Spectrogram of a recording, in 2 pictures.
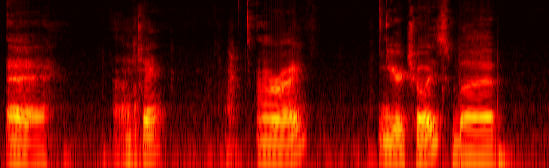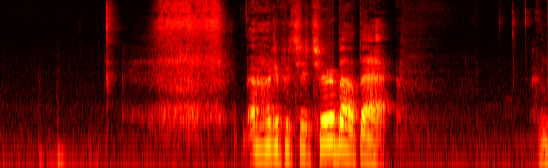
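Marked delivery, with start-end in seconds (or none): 0.1-9.5 hesitate, then blurt your doubt; sceptical. Retold or imitated. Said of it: "And I'm like".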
